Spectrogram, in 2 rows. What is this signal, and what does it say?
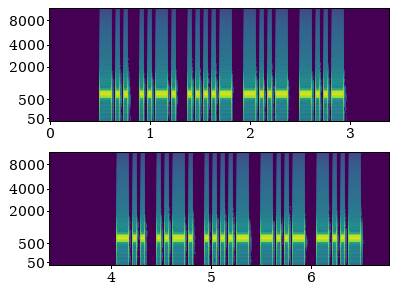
Morse code, heard as a keyed tone, about 28 wpm, 700 Hz. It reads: DF4XX DF4XX
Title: Call Signs Repeated 3x - 30wpm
